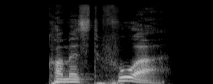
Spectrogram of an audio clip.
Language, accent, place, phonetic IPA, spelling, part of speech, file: German, Germany, Berlin, [ˌkɔməst ˈfoːɐ̯], kommest vor, verb, De-kommest vor.ogg
- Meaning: second-person singular subjunctive I of vorkommen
